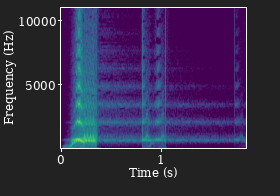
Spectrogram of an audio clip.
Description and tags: Oh yeah, my filter is talking.
I like the part where I put some delay at inhuman parameters, making that glitch repeated sound.
delay, experimental, filter, sweep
